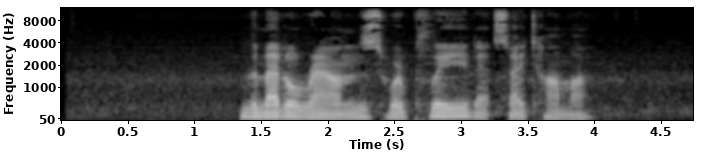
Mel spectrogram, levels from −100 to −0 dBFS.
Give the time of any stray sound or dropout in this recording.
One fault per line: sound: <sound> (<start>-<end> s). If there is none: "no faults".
no faults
